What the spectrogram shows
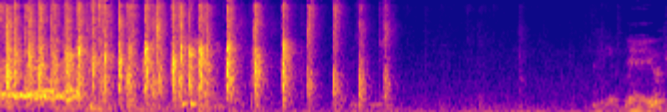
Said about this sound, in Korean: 그럼 박수 한번.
